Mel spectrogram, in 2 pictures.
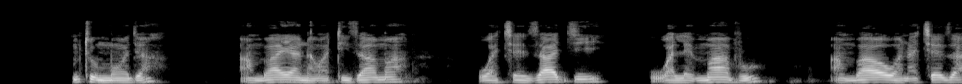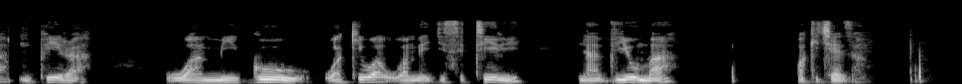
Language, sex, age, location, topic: Swahili, male, 25-35, Kisii, education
